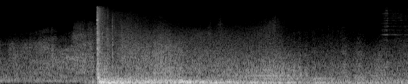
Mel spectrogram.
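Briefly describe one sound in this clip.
A large explosion roars and rumbles.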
